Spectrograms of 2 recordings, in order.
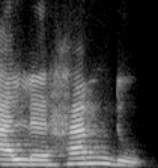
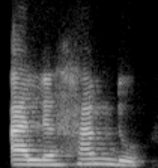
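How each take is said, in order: The two takes are said the same way.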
